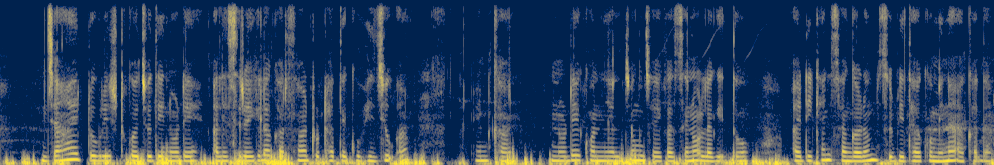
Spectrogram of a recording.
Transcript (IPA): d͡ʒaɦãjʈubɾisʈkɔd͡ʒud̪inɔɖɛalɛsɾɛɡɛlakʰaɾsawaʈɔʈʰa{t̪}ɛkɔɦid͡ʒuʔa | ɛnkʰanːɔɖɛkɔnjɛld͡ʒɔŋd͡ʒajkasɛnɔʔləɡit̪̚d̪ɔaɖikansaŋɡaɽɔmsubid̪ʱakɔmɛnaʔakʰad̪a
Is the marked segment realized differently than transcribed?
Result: no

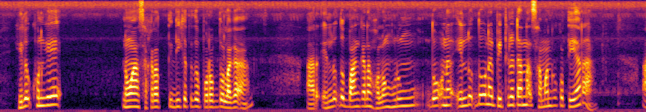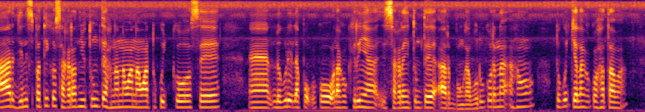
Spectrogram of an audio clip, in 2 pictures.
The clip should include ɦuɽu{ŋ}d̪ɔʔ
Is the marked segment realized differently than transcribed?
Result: no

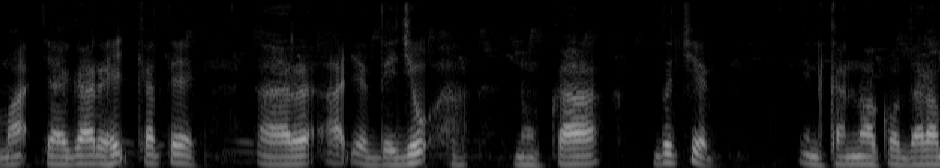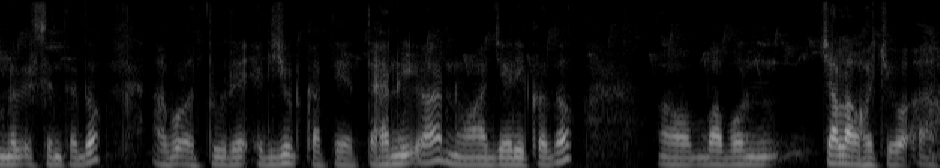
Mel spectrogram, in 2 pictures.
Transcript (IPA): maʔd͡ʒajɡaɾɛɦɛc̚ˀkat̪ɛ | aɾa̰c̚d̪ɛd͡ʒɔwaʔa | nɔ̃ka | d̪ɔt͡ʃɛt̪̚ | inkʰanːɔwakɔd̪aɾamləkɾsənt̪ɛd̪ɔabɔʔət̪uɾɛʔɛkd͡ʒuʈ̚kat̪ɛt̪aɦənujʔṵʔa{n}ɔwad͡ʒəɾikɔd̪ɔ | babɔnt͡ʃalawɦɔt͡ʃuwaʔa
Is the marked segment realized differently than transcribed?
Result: no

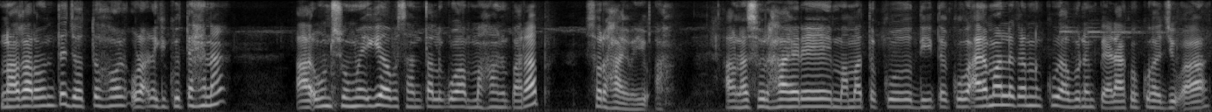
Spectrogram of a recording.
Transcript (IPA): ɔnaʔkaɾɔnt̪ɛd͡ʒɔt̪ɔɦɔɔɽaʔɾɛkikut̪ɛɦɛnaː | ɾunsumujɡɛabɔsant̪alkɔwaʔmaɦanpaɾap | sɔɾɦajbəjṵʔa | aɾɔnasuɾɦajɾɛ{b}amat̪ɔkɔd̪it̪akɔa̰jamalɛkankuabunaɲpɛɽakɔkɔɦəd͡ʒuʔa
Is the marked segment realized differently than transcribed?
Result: yes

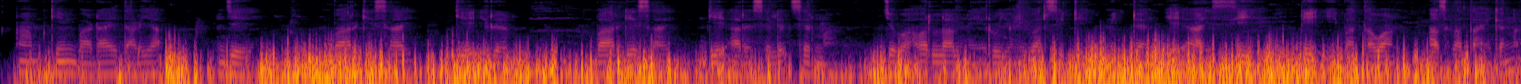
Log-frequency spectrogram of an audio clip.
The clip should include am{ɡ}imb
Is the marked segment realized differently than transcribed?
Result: yes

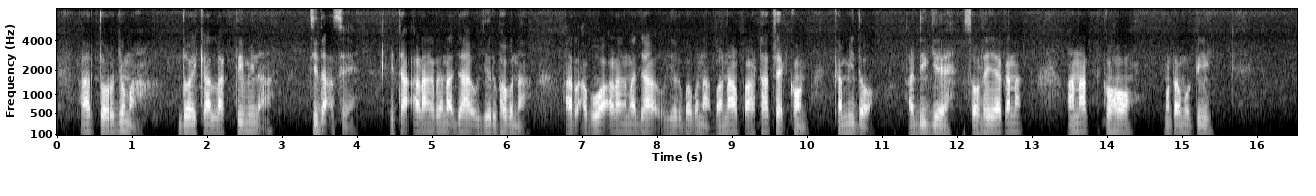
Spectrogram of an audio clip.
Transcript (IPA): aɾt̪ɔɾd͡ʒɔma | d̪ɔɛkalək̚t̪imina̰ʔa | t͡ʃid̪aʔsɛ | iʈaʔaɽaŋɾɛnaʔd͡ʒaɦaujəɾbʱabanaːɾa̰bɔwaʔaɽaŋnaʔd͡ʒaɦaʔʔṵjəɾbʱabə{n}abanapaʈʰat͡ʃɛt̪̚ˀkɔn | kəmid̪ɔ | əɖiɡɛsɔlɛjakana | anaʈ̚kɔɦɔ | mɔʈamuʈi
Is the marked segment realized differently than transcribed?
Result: no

